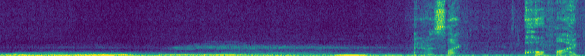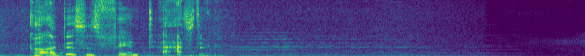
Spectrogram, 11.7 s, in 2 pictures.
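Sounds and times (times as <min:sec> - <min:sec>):
bowhead whales roaring low frequency moans: 0:00.0 - 0:06.9
speech: 0:05.3 - 0:08.1.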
